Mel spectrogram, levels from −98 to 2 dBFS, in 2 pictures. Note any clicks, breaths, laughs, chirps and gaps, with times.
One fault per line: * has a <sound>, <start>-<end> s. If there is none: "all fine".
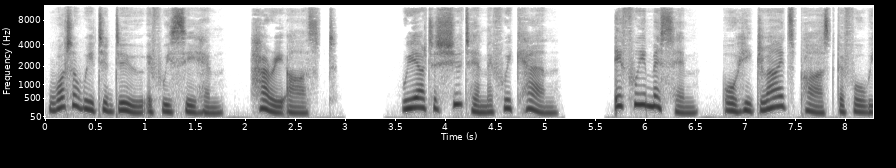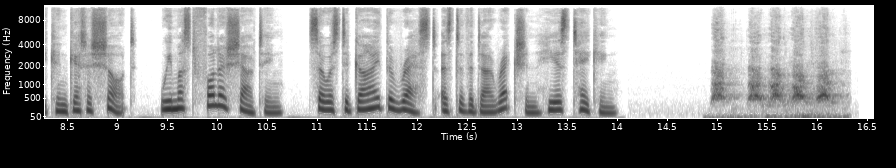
* has a bark, 14.9-16.4 s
